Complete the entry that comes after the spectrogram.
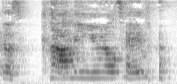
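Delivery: "communal" slow, with a drawn commie-style "kʰɑmi". Retold or imitated. Friend says "communal" like commie, slowly. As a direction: stretch "communal" so it starts like commie. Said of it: "he throws it like commie".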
